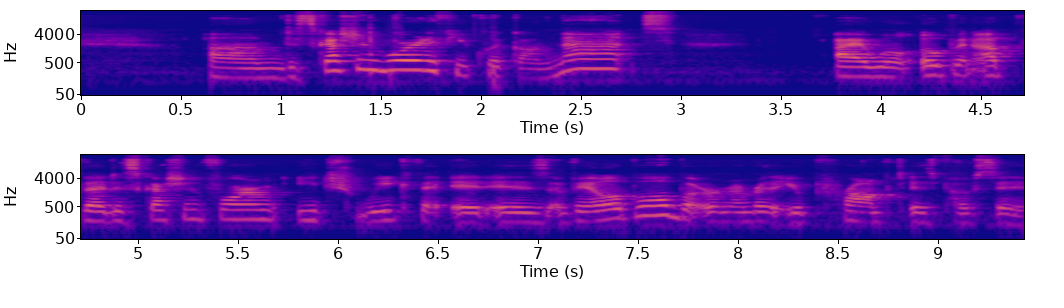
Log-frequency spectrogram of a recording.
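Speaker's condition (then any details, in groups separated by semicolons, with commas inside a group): No condition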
